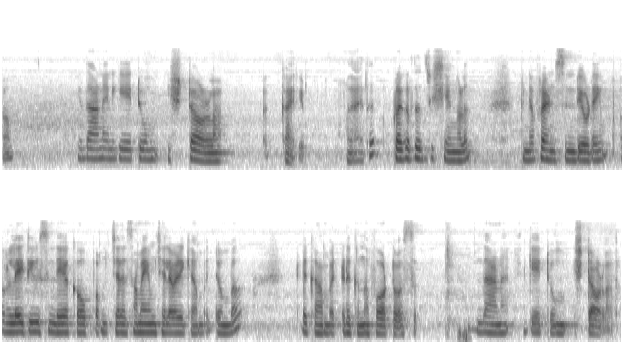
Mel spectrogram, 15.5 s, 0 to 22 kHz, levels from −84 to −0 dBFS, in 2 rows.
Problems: low volume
